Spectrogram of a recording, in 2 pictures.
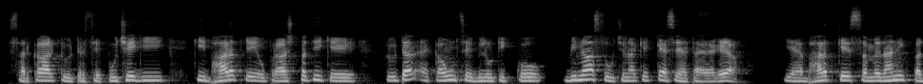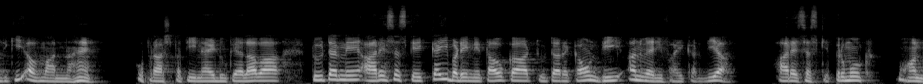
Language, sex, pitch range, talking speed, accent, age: Hindi, male, 160-190 Hz, 160 wpm, native, 30-49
